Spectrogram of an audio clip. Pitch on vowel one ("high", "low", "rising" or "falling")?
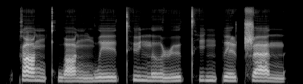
falling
